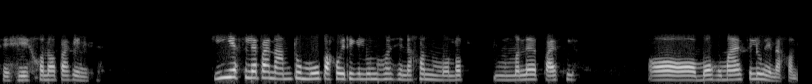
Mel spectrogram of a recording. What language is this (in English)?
Assamese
